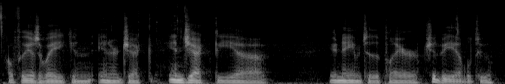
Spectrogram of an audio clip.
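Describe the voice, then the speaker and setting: A man's voice: very deep voice, fairly even intonation, quick pace, darkish tone. A man hosting a development livestream, thinking aloud in an informal, sweary, teasing way. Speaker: livestream host and game developer. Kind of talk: casual livestream chat, thinking aloud while working.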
